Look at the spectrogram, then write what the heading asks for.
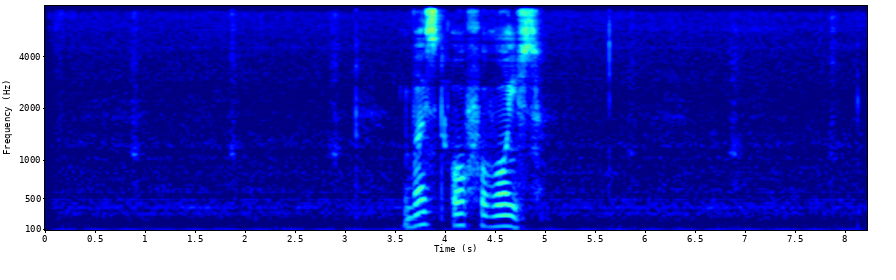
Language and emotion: Russian, neutral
